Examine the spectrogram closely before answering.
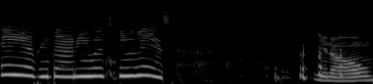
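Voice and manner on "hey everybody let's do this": very high-pitched, put-on girly character voice. The speaker shows a voice they give a game character: girl character voice. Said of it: "I give a character like a girl voice like".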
